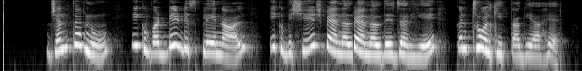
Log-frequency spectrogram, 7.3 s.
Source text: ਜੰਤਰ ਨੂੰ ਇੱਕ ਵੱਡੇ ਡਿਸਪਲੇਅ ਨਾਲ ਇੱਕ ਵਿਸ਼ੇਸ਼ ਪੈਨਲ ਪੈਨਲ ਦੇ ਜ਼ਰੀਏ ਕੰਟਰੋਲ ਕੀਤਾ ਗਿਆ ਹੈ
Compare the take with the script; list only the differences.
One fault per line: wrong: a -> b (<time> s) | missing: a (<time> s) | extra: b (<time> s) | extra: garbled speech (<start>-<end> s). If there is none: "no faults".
no faults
